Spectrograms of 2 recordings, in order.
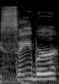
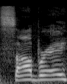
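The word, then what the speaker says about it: Sabre: in Halo Reach is called a saber it's not sob ray despite what the office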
